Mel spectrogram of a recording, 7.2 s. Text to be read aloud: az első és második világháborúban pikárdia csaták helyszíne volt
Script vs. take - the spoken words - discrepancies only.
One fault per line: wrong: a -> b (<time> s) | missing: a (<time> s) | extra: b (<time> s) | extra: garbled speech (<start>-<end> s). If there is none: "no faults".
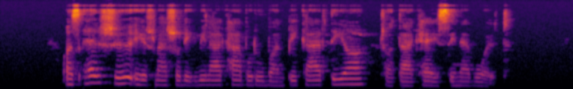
no faults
